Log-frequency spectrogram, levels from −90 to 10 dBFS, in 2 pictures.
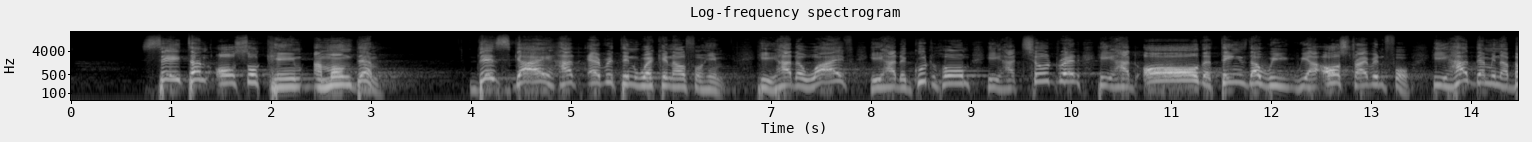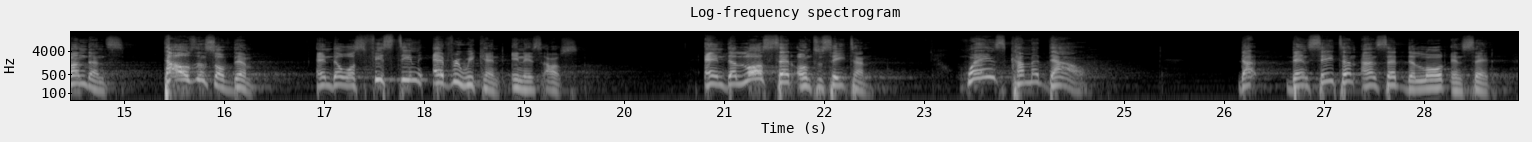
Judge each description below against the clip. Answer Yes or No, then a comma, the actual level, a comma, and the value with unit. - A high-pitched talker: Yes, high, 205 Hz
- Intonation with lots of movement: Yes, wide, 7.0 semitones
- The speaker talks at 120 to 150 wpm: Yes, average, 145 wpm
